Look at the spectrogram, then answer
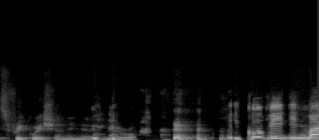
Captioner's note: laughs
